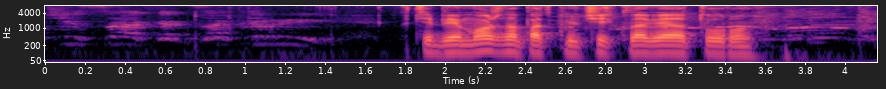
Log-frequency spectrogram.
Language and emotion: Russian, neutral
